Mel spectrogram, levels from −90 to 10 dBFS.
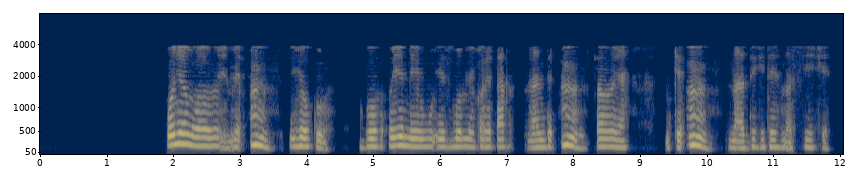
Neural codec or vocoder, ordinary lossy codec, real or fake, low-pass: codec, 16 kHz, 4 kbps, FunCodec, trained on LibriTTS, 50 frames a second; AAC, 16 kbps; fake; 7.2 kHz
